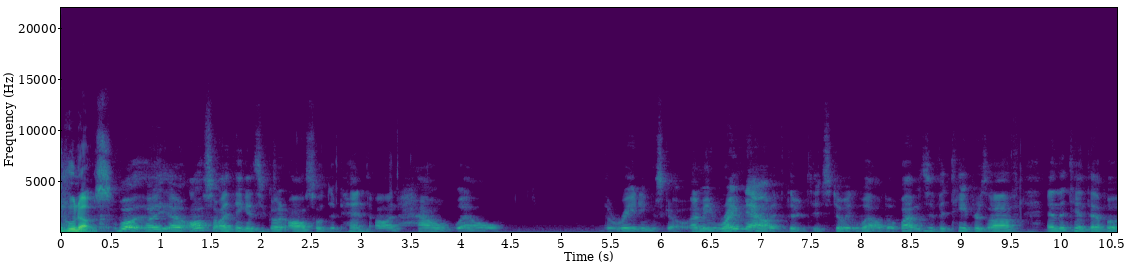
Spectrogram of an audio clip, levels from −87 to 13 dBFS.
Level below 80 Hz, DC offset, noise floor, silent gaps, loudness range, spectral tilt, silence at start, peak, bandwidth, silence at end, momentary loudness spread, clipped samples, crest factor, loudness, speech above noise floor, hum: -52 dBFS; under 0.1%; -62 dBFS; none; 8 LU; -6 dB/octave; 0 s; -4 dBFS; 10.5 kHz; 0 s; 15 LU; under 0.1%; 26 dB; -31 LUFS; 32 dB; none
